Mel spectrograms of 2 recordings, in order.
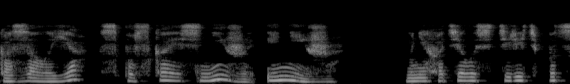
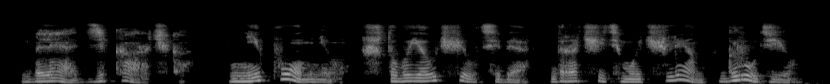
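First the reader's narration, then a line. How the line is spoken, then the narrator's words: Growled. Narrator (Russian): рыкнул Дэниел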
